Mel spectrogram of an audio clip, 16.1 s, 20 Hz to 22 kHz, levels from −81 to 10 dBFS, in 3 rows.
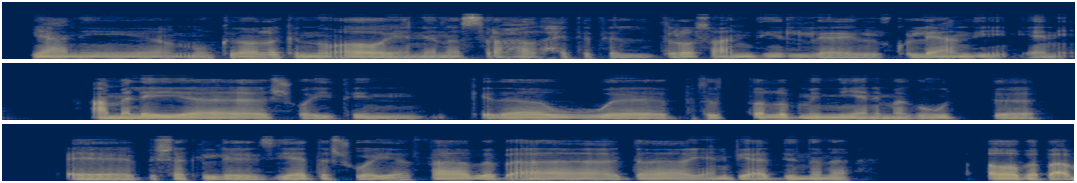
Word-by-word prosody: يعني 95 0 0
ممكن 115 +3 -5
أقول 110 +1 +1
لك 120 -4 -2
إنه 90 -2 0
آه 85 -3 +4
يعني، 75 +1 -3
أنا 85 +2 -3
الصراحة، 85 +1 +3
حتَّة - - -9
الدراسة 80 +3 -2
عندي، 95 +1 -2 0.4
الكلية 80 +2 -2
عندي 90 0 -2
يعني - - -6 0.4
عمليَّة 90 +1 +4
شويتين 90 +2 -4 0.2
كده 105 +2 +1
وبتتطلَّب 95 0 0
مِنِّي 95 +1 +3
يعني 85 -1 0
مجهود 85 +3 -1 0.9
آآ 80 -1 +2
بشكل 80 +1 -1
زيادة 85 +3 0
شوية. 95 +10 0
فبابقى 95 -5 +1
ده 100 +3 0
يعني 95 -2 -1
بيأدِّي 95 +2 0
إن 95 - +1
أنا 105 +3 0 0.7
آه 100 -1 +7
بابقى 90 -2 +4
90 Hz, 125 wpm, -24 LUFS, 85-95 Hz, 0.9 s, آه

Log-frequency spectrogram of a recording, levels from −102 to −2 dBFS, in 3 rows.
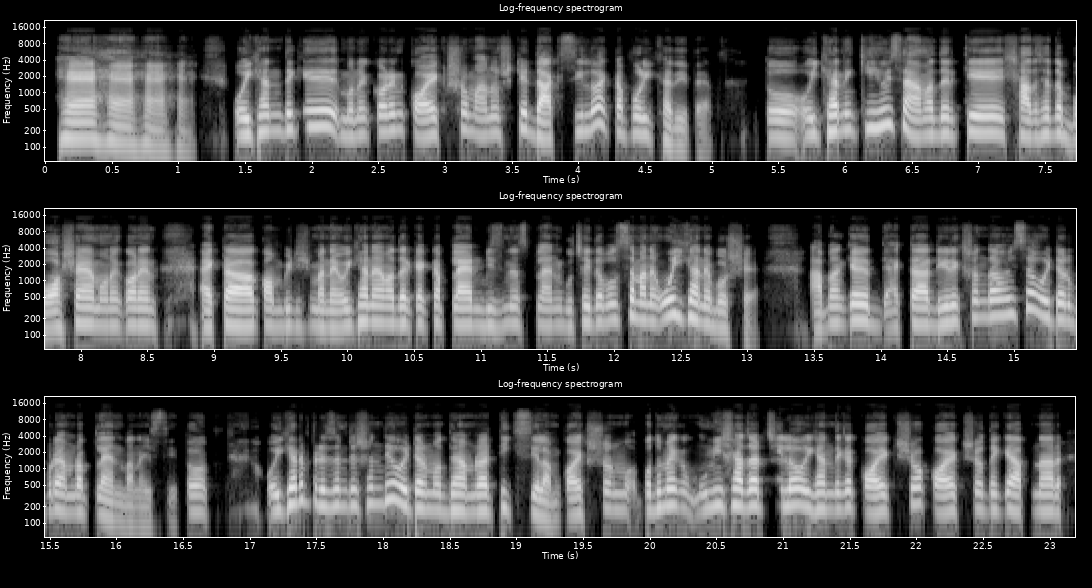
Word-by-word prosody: হ্যাঁ, 145 -1 +7
হ্যাঁ, 120 -3 +1
হ্যাঁ, 105 -4 -2
হ্যাঁ, 95 -5 -13 0.3
ওইখান 190 +4 +1
থেকে 215 +3 -1 0.3
মনে 170 +2 -3
করেন 200 +2 +1
কয়েকশো 160 +7 +2
মানুষকে 180 +5 -4
ডাকছিল 190 +8 +3
একটা 185 - -2
পরীক্ষা 170 -5 -2
দিতে। 105 - -12 0.5
তো 155 - -1 0.2
ওইখানে 195 +5 +2
কি 225 - -3
হইছে 260 -2 +1
আমাদেরকে 170 +2 -1 0.3
সাথে, 160 -2 +3
সাথে 180 +1 +1
বসায় 160 +4 +3
মনে 155 0 -3
করেন 155 -1 +2 0.4
একটা 155 +3 +5 0.2
কম্পিটিশন 150 0 -4
মানে 140 - 0
ওইখানে 175 +3 +1
আমাদেরকে 165 0 0
একটা 170 - -2
প্ল্যান 155 -1 +5
বিজনেস 155 +1 -8
প্ল্যান 155 -1 -3
গুছাইতে 170 +4 -2
বলছে 185 +3 -5
মানে 180 -2 +2
ওইখানে 210 -7 +3
বসে 130 - -8 0.5
আপনাকে 170 +6 0 0.3
একটা 160 +4 +1
ডিরেকশন 180 +6 -1
দেওয়া 225 +1 +3
হইছে 240 +5 -3
ওইটার 195 -4 0
উপরে 180 +1 -1
আমরা 160 0 -1
প্ল্যান 135 -5 -1
বানাইছি। 100 -4 -12
তো 165 - -2 0.6
ওইখানে 225 +9 +2
প্রেজেন্টেশন 210 +2 -3
দিয়ে 275 -1 +1
ওইটার 190 -3 +2
মধ্যে 175 0 -1
আমরা 165 +1 +2
টিকসিলাম 145 -8 -4
কয়েকশো 150 +6 -1 0.3
১ম 190 +3 -3
এ - - +4 0.2
১৯০০০ 210 +1 +3
ছিল 210 0 -3
ওইখান 180 -2 0
থেকে 195 +2 -1
কয়েকশো, 165 +8 0
কয়েকশো 165 +3 +1
থেকে 175 +1 -1
আপনার 165 0 -1
170 Hz, 175 wpm, -24 LUFS, 155-195 Hz, 0.6 s, হ্যাঁ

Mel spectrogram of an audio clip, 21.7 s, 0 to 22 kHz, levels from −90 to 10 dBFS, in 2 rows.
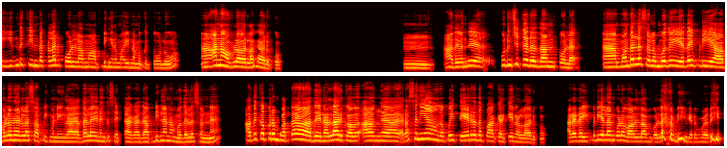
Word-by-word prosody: இதுக்கு 310 +3 -8
இந்த 275 0 -2
கலர் 300 +2 -2
போட்லாமா? 230 -2 -2
அப்பிடிங்கிறமாரி 220 -2 -8
நமக்கு 185 0 -10
தோணும். 180 +1 -7 0.4
அ - - +1
ஆனா 300 0 +8
அவ்ளோ 240 +1 +1
அழகா 220 +1 -1
இருக்கும். 160 -1 -10 1.9
ம், 180 -2 -5 0.3
அது 225 -1 -1
வந்து 270 +4 -2 0.4
புரிஞ்சுக்கிறதுதான் 305 -6 +2
போல. 205 -3 -2 0.5
அ 220 - +4 0.2
முதல்ல 330 +7 +6
சொல்லும்போது 270 0 +1 0.2
எதை 280 +3 +4
இப்பிடி 275 -1 -6 0.2
அவ்ளோ 235 +4 +1
நேரம்லான் 250 -1 +1
ஷாப்பிங் 220 -1 -6
பண்ணுவீங்களா? 195 -1 -3
அதெல்லாம் 235 +3 -1
எனக்கு 220 0 -8
செட் 190 0 -5
ஆகாது. 180 0 -3
அப்பிடின்லாம் 230 +5 -4
நான் 205 -4 -7
முதல்ல 190 +2 -3
சொன்னேன். 185 +1 -5 0.5
அதுக்கப்பறம் 315 0 +1
பார்த்தா, 245 +5 +1 0.2
அது 235 0 +1
நல்லாயிருக்கவ 240 -1 +6 0.2
அவங்க 235 0 +1 0.4
ரசனையா 325 +5 +1
அவுங்க 255 -6 -3
போய் 255 0 -3
தேடுறத 260 +2 +2
பார்க்கறதுக்கே 215 0 -2
நல்லாயிருக்கும். 165 -2 -6 0.3
அடடா! 215 +1 +3
இப்பிடியெல்லாம் 265 +2 0
கூட 250 - 0
வாழலாம் 200 -1 -1
போல 185 - 0
அப்பிடிங்கிறமாரி 190 - -4
235 Hz, 140 wpm, -21 LUFS, 200-270 Hz, 1.9 s, ஆனா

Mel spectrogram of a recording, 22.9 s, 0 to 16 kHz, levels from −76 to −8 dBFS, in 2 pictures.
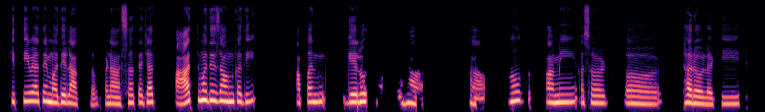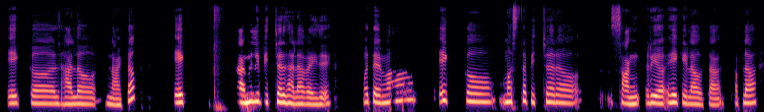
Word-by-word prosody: किती 250 +1 -2
वेळा 255 -1 +4
ते 260 - +2
मध्ये 220 -1 +4
लागतं. 175 -4 -4
पण 195 0 -2
असं 190 +4 -1
त्याच्यात 230 +2 0 0.4
आतमध्ये 275 +7 +5
जाऊन 250 -2 +5
कधी 240 +2 -1 0.6
आपण 230 +2 +1 0.4
गेलोच 230 +1 +5
नव्हतो. 370 - -13
हां, 190 - +1 0.9
हां. 165 0 -6 0.4
मग 265 -1 0 0.3
आम्ही 225 +2 +3
असं 205 0 -2 0.4
अ, 185 -2 -1 0.4
ठरवलं, 195 -5 +2
की 185 0 -5 0.6
एक 205 0 -4
अ, 195 -1 +1
झालं 180 -1 0 0.2
नाटक, 170 - 0 0.6
एक 220 0 +5 0.8
फॅमिली 230 +3 +7
पिक्चर 225 0 +3
झाला 185 -3 +2
पाहिजे. 175 +1 0 0.5
मग 230 - 0
तेव्हा 240 +7 +1 0.5
एक 260 0 -3
अ, - - +5 0.5
मस्त 235 +3 +1
पिक्चर 225 0 0
अ, 205 -2 -2 0.5
सांग 195 -3 +1 0.2
रे 210 -1 +5 0.2
हे 220 0 +6
केला 190 -3 0
होता. 165 -1 -3 0.2
आपला 210 +2 -1
215 Hz, 115 wpm, -20 LUFS, 190-235 Hz, 0.9 s, फॅमिली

